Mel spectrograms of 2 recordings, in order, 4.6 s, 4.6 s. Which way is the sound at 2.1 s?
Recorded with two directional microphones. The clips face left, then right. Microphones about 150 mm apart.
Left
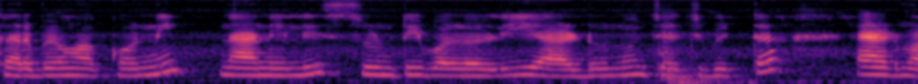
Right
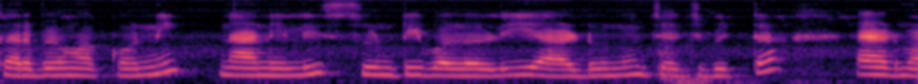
30° right (ahead or behind).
